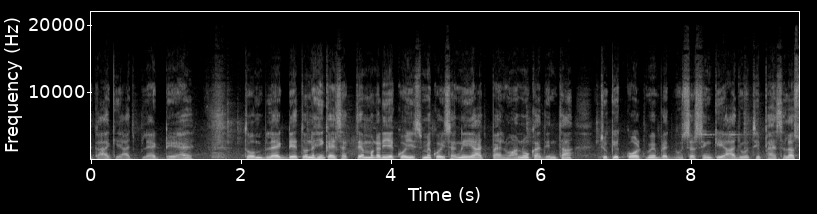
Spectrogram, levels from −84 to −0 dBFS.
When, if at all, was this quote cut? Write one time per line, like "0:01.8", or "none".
none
